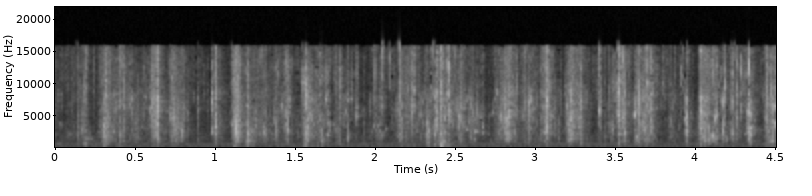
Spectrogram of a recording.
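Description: A partly filled, clear plastic water bottle with a white cap is held and handled with the fingertips. It gives a quiet run of quick, dry crackles and taps, each snapping off almost instantly, with a bright, crinkly edge over a faint low hum.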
